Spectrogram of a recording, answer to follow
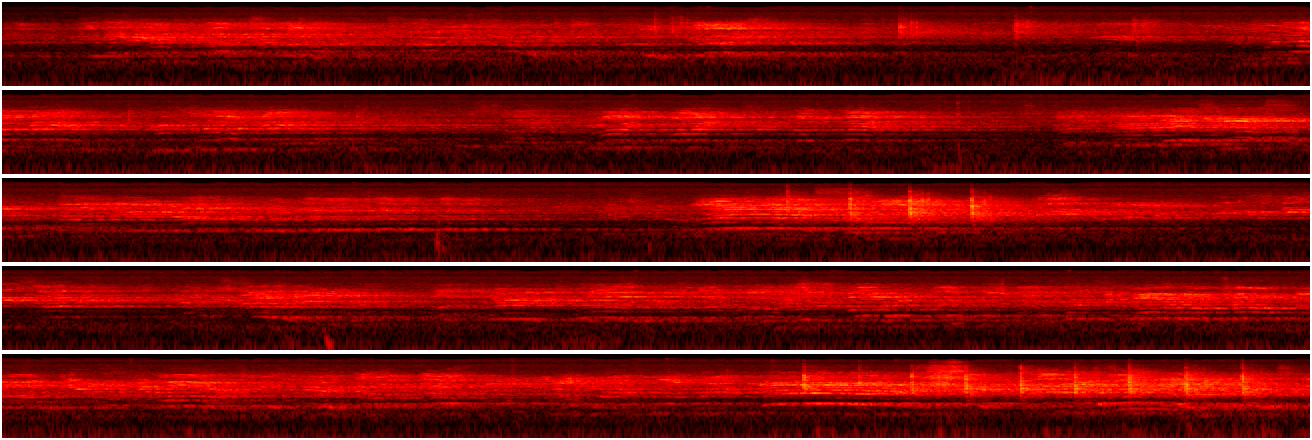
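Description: Indistinct voices calling out in a large hall, overlapping and echoing, with a louder stretch about halfway through.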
